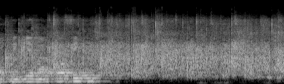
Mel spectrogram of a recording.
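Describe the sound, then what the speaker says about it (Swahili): A church congregation bursts into loud, sustained applause, steady dense clapping filling the room, with a voice speaking over it during the first second. "Tuwapigie makofi."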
